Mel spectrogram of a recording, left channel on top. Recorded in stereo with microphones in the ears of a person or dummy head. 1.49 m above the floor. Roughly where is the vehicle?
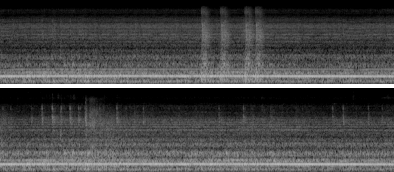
Right.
